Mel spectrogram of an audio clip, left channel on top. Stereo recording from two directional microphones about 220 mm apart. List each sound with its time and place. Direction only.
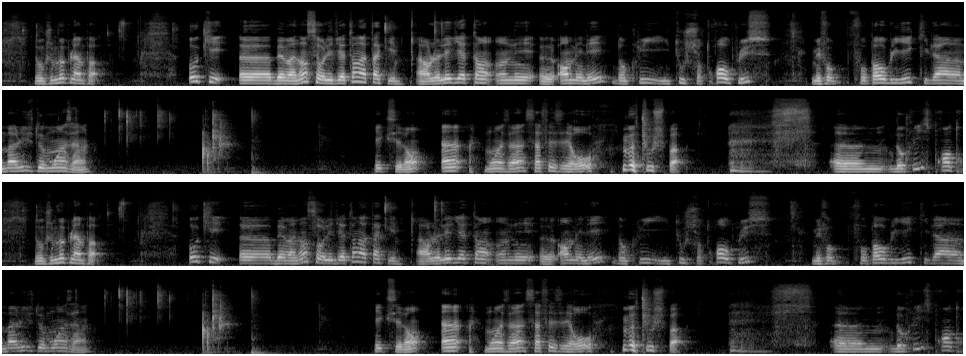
0.0 s a sound: 15° left (ahead or behind)
0.3 s speech: centre (ahead or behind)
1.6 s speech: 40° left (ahead or behind)
11.1 s crushing: 15° right (ahead or behind)
13.3 s speech: centre (ahead or behind)
16.8 s a sound: 40° left (ahead or behind)
17.9 s speech: 45° left (ahead or behind)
